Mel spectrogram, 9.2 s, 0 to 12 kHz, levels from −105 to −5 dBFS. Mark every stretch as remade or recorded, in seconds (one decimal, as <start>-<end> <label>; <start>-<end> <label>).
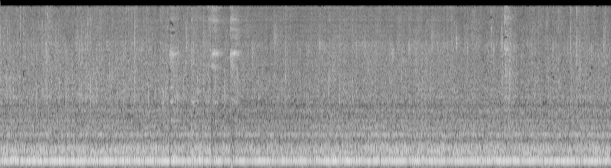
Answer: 0.0-2.9 recorded; 2.9-6.8 remade; 6.8-9.2 recorded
